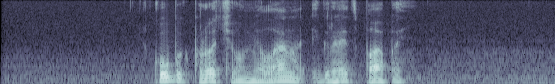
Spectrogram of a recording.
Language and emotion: Russian, neutral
